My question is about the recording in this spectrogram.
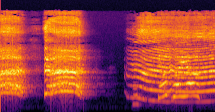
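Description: A young girl screaming: two short, loud shrieks, a brief pause, then one long, high-pitched wail held steady from just past halfway.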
